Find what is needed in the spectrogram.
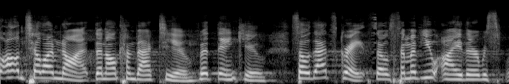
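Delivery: ordinary talk, nothing marked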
